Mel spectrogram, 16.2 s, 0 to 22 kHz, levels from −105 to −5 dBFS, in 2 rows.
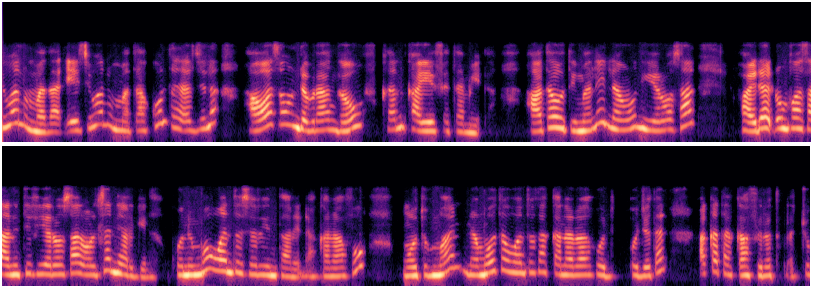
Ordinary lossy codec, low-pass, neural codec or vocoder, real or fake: Opus, 32 kbps; 7.2 kHz; codec, 24 kHz, 3.1 kbps, DualCodec; fake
